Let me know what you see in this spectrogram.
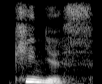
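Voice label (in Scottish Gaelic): "cinneas", Scottish Gaelic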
